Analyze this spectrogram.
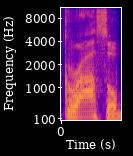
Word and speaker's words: Grassl: It's pronounced Grassl, but you got the first name, and that to me that is the most important thing.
